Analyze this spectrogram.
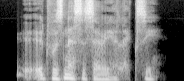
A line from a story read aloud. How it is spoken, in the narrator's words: sighed Peter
